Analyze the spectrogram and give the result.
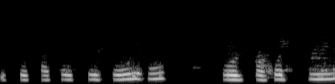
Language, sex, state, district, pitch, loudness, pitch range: Hindi, female, Uttar Pradesh, Jyotiba Phule Nagar, 225 Hz, -24 LUFS, 215-245 Hz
